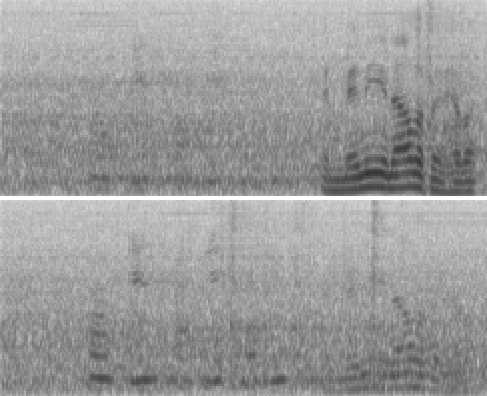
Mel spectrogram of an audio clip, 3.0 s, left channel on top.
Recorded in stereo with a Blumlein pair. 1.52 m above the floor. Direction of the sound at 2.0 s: 55° left.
